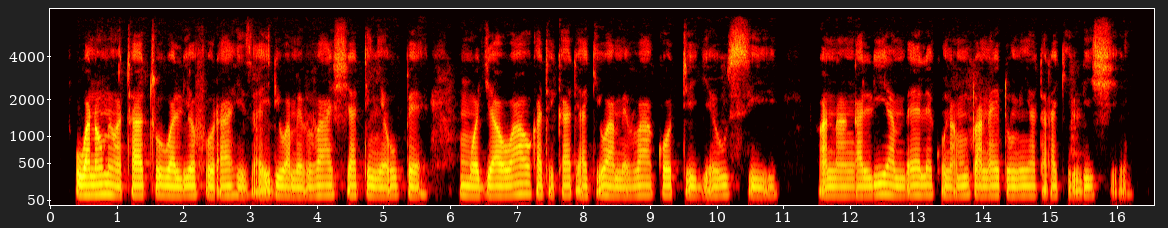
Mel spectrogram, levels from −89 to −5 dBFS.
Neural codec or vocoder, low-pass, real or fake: none; 7.2 kHz; real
